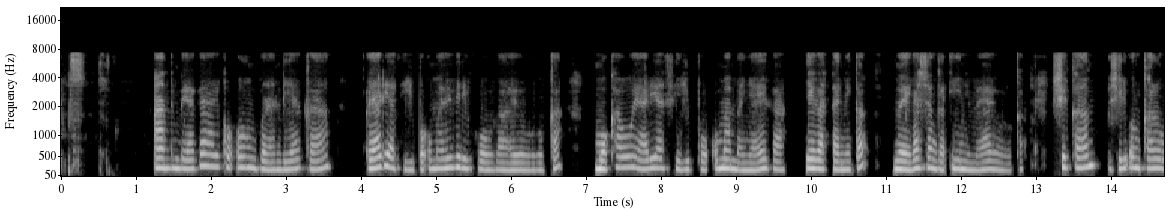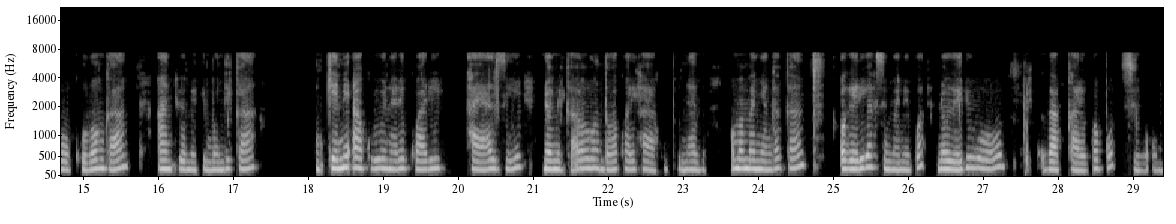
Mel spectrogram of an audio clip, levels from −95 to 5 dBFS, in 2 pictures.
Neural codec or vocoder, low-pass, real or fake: vocoder, 22.05 kHz, 80 mel bands, WaveNeXt; 7.2 kHz; fake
